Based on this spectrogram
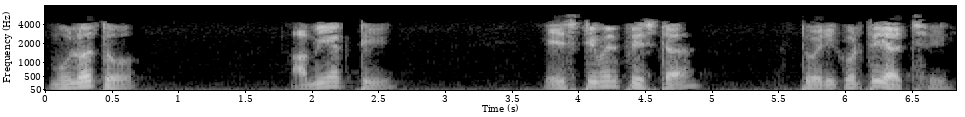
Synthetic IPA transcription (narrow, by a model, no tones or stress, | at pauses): mulot̪o | a̰miekʈi | esʈimelpɾisʈa | t̪ojɾikoɾt̪ed͡ʑatːɕʰi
